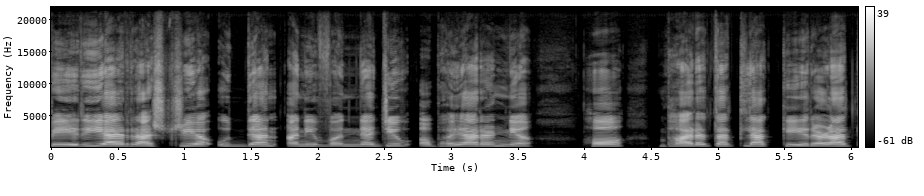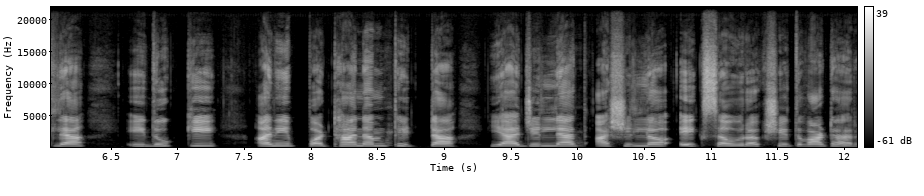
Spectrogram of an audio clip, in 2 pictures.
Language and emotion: Goan Konkani, neutral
